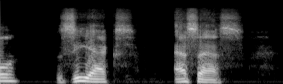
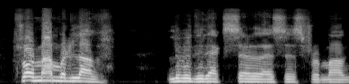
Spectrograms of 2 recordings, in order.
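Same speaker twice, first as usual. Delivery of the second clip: bad, weak, put-on Russian accent. Reading a note aloud to the others: bad russian accent. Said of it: "That wasn't a very good Russian accent".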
